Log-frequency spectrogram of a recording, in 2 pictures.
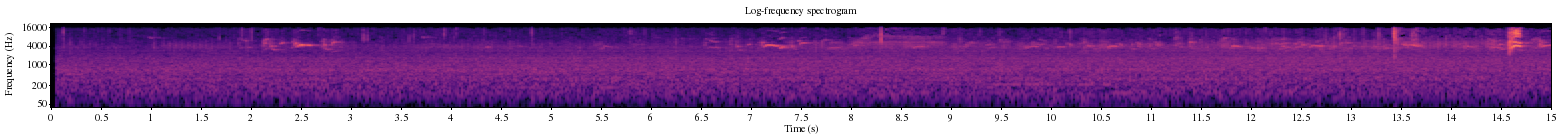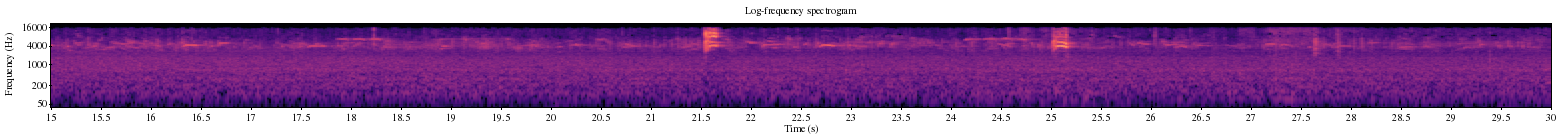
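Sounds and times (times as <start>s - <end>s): steady outdoor hiss: 0.1s - 30.0s
bird chirps: 7.2s - 30.0s.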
